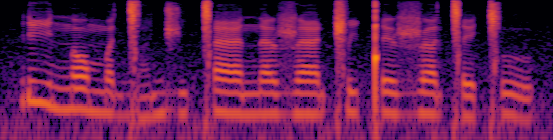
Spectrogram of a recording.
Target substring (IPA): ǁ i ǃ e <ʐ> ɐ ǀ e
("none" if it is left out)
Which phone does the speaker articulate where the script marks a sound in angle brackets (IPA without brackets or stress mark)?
ʐ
